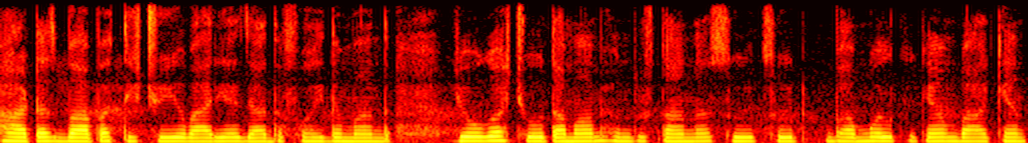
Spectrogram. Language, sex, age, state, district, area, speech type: Kashmiri, female, 18-30, Jammu and Kashmir, Shopian, rural, spontaneous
